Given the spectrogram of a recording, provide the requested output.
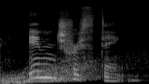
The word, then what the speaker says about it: interesting: Interesting. Repeat. Interesting. Nunca decimos interesting, por favor, please, no. Interesting, eso es típico de Spanish, no. So, interesting, ¿quedan en qué? Tres sílabas. Interesting.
